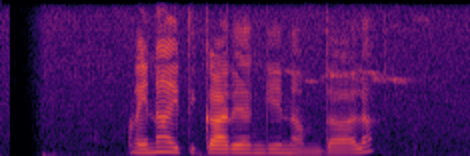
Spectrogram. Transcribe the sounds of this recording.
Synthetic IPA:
ʋenaːjt̪ikaːɾejɐŋɡeːnɐmd̪aːlɐ

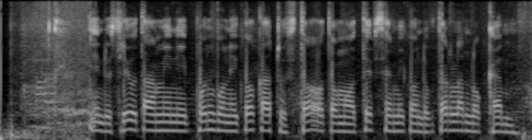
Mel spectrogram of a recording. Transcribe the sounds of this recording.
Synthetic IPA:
ind̪ust̪ɾiut̪aminipʊnpunikɔkaɖ̪̥ṳst̪ɔot̪omot̪ɪfsemikɔnd̪uk̚t̪ɔrlanloɡ̥a̤m

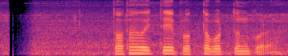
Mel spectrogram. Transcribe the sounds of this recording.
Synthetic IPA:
t̪ɔt̪ʰaɦojt̪epɾot̪ːaboɾt̪onkɔ̰ɾa̰

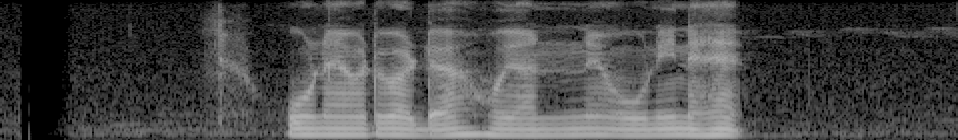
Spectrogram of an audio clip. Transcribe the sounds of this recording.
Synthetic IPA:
oːnɛːʋəʈəʋaɖaːɦojanːeoːninɛɦɛ

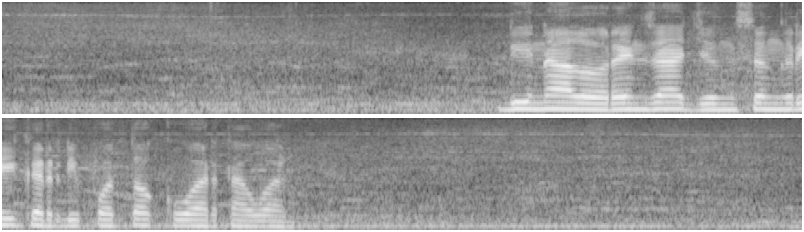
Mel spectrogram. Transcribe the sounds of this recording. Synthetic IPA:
dinalɔɾɛnzad͡ʒɨŋsəŋɾikərdipɔt̪ɔkuwart̪awan

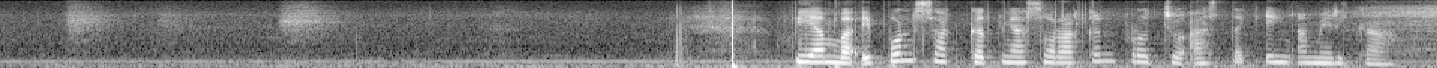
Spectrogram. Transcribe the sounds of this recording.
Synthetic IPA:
piambaʔipʊnsaɡ̥ə̤t̪̚ŋasoɾakənpɾod̥ʒ̥ɔ̤ʔast̪ɪkɪŋʔameɾika

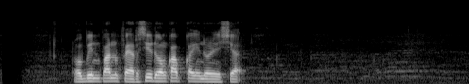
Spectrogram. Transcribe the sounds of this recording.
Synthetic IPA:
rʔɔbinpanfɛrsidɔŋkap̚kaindonesia

